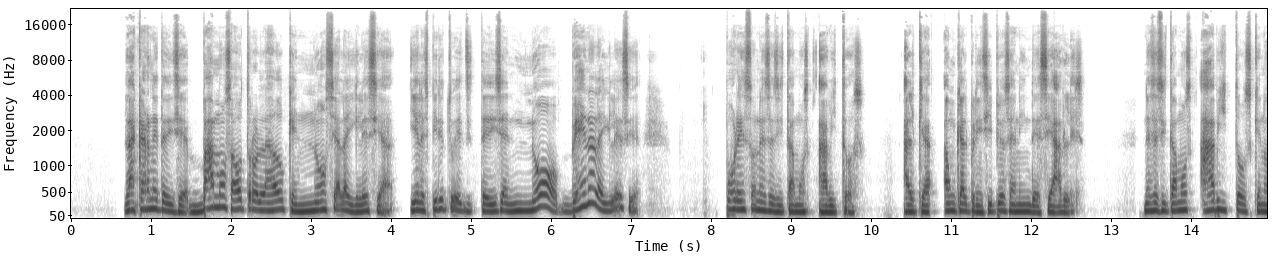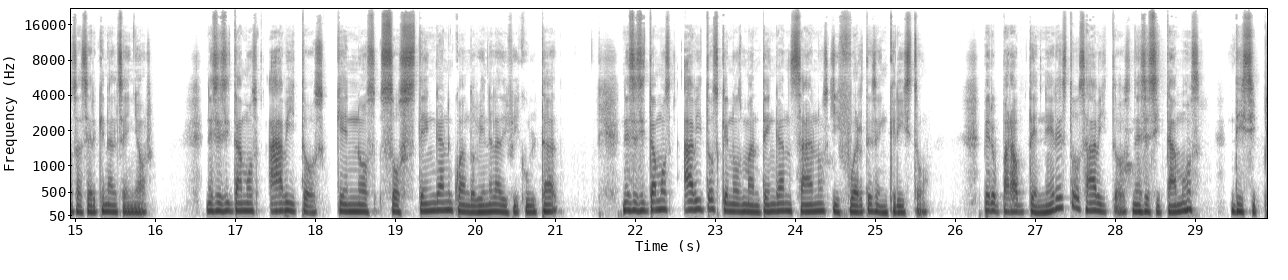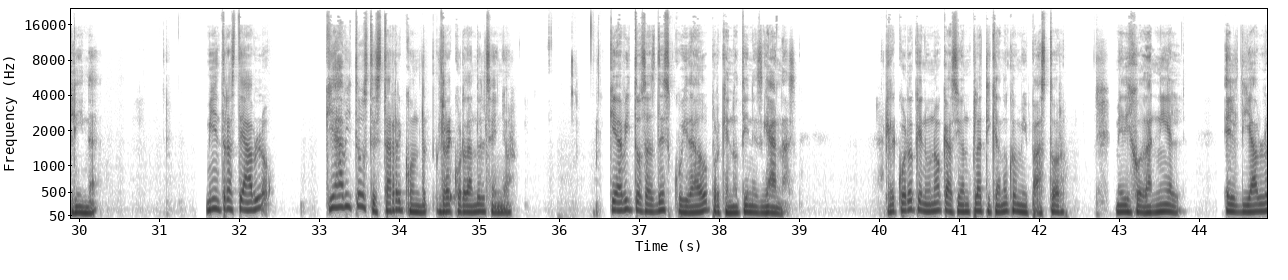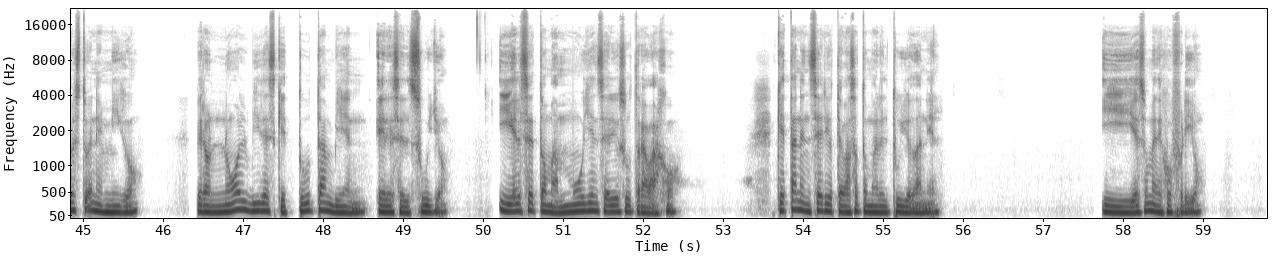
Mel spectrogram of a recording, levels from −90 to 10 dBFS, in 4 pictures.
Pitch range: 120-150 Hz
